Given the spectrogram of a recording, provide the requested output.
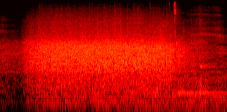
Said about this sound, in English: We would like to begin with a small word of thanks to the technologists in the house who have made it possible for us to go on so late. Small applause, please, for the technology staff in the house.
